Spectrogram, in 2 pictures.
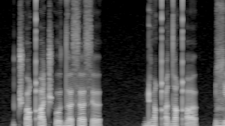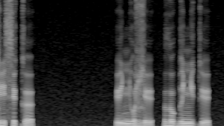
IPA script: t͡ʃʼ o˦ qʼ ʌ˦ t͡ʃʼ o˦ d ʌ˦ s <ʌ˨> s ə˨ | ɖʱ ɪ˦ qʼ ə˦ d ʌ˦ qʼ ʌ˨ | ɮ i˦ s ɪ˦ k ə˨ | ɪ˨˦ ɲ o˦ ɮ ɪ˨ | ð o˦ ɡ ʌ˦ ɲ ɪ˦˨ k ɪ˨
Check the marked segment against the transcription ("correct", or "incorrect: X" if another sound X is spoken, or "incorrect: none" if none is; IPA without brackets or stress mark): incorrect: ʌ˦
